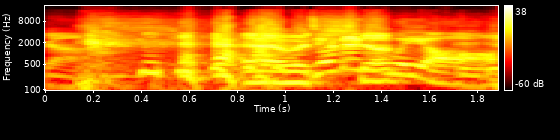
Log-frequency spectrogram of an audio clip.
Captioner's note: laughs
